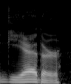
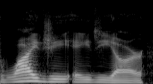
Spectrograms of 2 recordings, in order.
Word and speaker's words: Ygadr: According to Adiran dialects, the letter Y is pronounced like E, and then it would be Gadr, which is just Gather, as far as I can tell. So Ygadr is, I suppose, how this name is pronounced.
